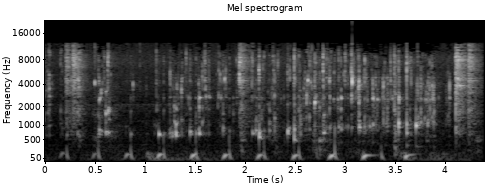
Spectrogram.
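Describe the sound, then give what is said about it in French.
Beer sloshing and gurgling as it is poured, with a steady run of low glugs repeating about three times a second under a bright, fizzy splash. No one speaks. “Ça clapote, ça clapote.”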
